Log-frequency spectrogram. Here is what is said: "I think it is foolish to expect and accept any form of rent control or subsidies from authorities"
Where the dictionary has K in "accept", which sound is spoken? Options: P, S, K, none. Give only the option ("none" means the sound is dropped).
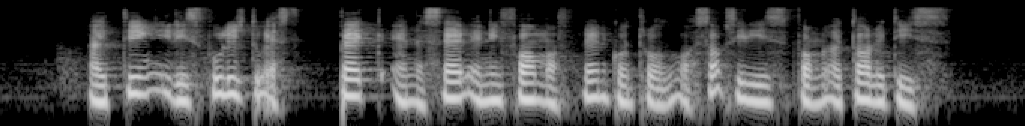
none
